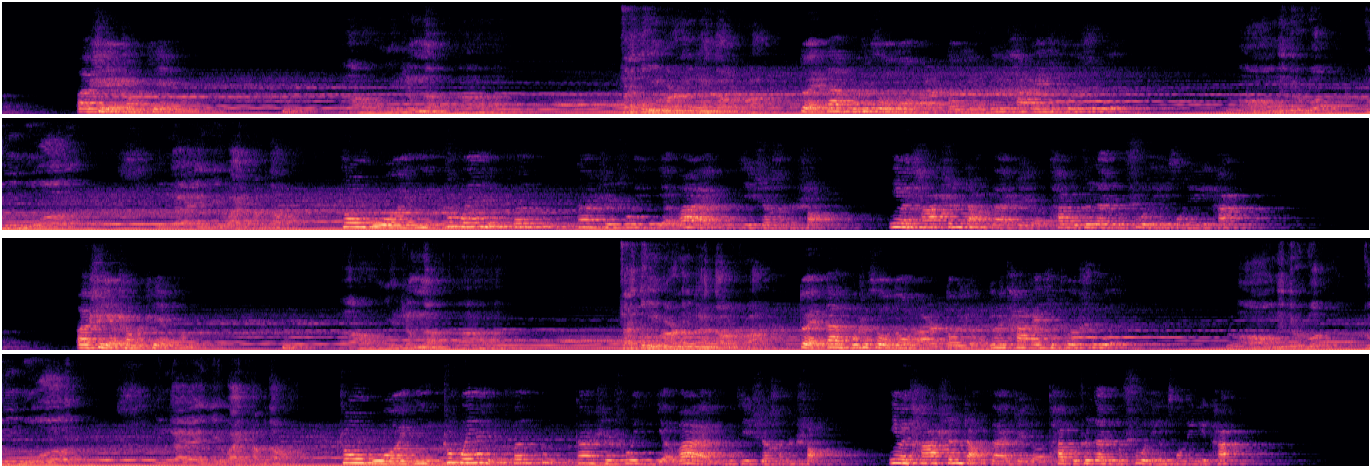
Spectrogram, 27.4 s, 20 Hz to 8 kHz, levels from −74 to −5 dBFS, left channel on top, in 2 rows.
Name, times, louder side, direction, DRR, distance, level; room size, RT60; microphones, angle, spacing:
voice 1, 0.8-2.0 2.8-3.0 8.0-11.2 12.2-12.4 14.8-15.1 17.0-21.9 22.6-25.9, right 2 dB, 50° right, 2 dB, 0.5 m, -22 dB
sound 1, 0.9-19.7, equal, 65° left, 0.8 m, -29 dB
voice 2, 3.4-5.0 6.2-7.7 12.4-13.3 13.6-14.5 15.2-16.7 23.4-23.5, right 1 dB, 30° right, -1 dB, 1.0 m, -27 dB
6.2 x 3.8 x 5.3 m, 1.4 s
head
